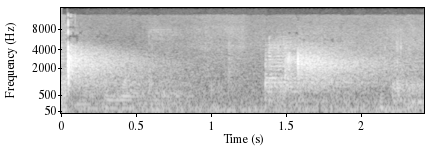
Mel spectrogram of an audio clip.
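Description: Snooker cue tip striking the cue ball: a sharp click right at the start that dies away. A faint hiss follows about one and a half seconds in.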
